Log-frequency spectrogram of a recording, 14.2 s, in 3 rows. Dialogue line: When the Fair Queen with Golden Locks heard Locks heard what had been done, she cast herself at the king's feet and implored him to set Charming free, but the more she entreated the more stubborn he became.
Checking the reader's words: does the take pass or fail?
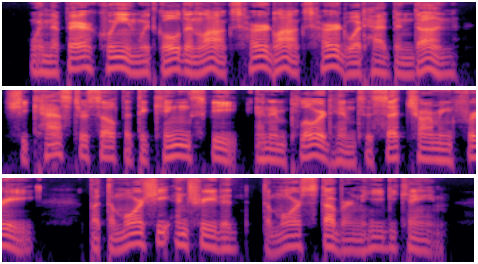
pass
